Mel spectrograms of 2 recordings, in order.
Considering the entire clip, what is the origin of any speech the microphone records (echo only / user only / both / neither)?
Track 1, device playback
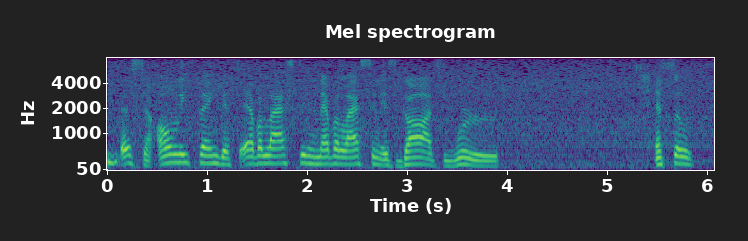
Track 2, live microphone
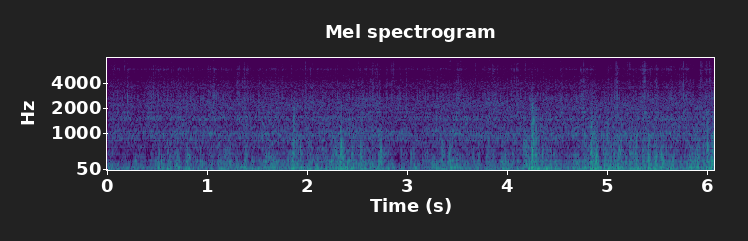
neither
